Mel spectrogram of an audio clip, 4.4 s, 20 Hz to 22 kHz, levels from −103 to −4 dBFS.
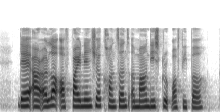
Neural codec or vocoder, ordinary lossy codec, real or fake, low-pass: none; none; real; none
